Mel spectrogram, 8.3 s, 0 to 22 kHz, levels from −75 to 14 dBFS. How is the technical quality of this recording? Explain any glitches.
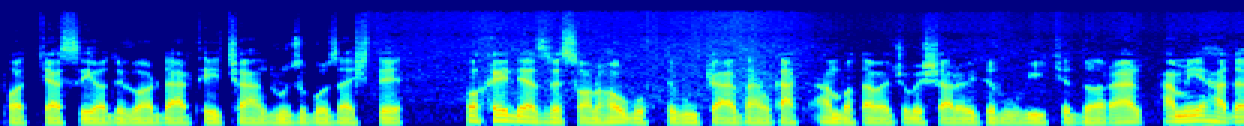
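The recording has two noise-suppression glitches. The room noise jumps by about 19 dB near 2.5 s and then sits about 23 dB below the speech.

Noise suppressor catching up, 2.4 to 2.69 s: the suppressor's noise estimate lags the sudden rise, so the louder background leaks through before being pulled down about 7 dB over 290 ms.

Speech cut by the noise suppressor, 7.03 to 7.38 s: the suppressor mistakes parts of the speech for noise, turning them down by up to about 8 dB, so roughly a tenth of a second sounds swallowed and faint.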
